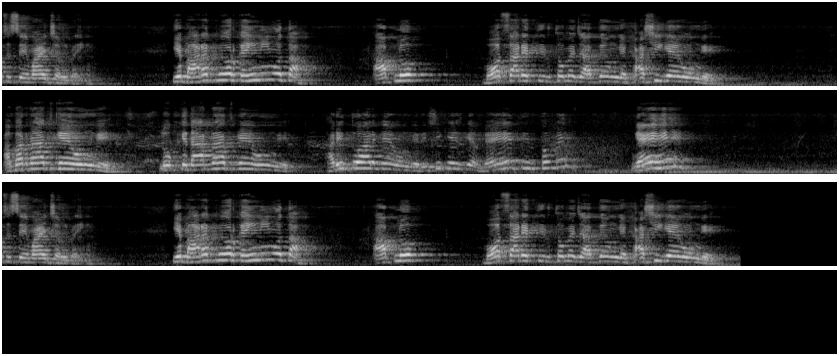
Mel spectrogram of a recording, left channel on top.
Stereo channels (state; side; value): drops out; right; at 7.4 s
